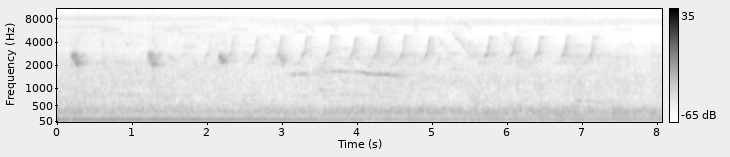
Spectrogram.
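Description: Faint flycatcher calls: a few short notes about half a second apart, then from about two and a half seconds in a fast run of short upswept notes, three or four a second, that stops about a second before the end.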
